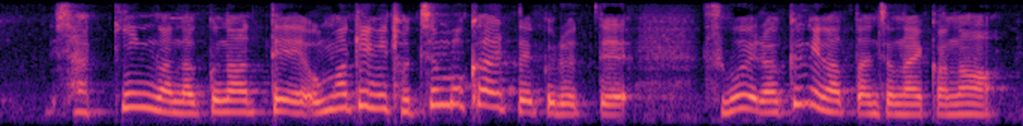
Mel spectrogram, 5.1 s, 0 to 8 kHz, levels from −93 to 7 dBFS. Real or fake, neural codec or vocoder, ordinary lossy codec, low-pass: fake; vocoder, 22.05 kHz, 80 mel bands, HiFi-GAN; none; 7.2 kHz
